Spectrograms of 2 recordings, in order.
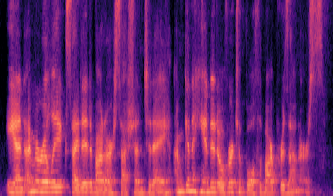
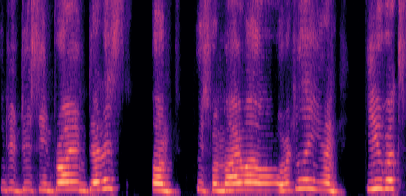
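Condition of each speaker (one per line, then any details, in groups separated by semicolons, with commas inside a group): No condition
Cerebral palsy; from birth, affects movement; wheelchair user; affects ability to speak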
